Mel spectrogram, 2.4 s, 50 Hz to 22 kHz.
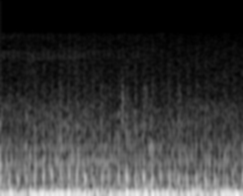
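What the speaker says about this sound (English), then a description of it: "Somebody has a helicopter." A helicopter in a PS4 video game gives off a steady, loud rotor chop, a fast even beating over a low engine drone that stays constant throughout with no voices.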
